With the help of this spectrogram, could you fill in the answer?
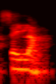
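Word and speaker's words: Ceylon: 6 land la trago se pronuncia ceylan si y tiene unas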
